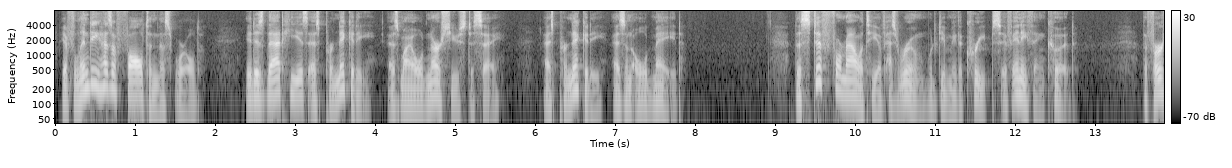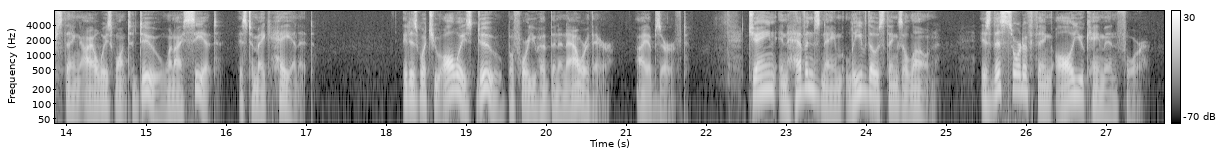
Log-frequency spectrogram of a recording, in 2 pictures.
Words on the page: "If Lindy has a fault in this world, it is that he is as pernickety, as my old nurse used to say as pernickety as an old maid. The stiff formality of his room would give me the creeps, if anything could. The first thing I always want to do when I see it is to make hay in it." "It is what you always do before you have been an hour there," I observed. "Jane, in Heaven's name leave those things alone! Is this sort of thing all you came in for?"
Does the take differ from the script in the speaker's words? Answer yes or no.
no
